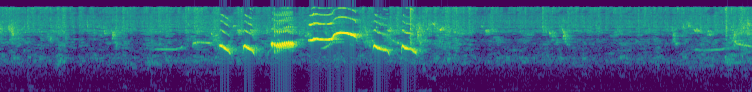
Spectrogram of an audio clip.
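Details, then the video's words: Caged oriental magpie-robin at midday, giving a short burst of varied whistles and downslurred chirps in the middle, with soft hiss and quieter background before and after. "Suara burung Kacer di siang hari"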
